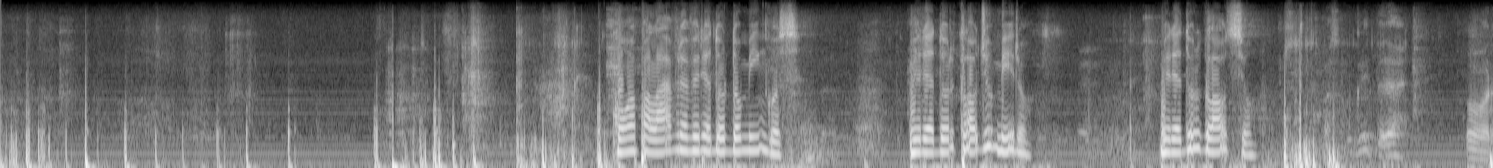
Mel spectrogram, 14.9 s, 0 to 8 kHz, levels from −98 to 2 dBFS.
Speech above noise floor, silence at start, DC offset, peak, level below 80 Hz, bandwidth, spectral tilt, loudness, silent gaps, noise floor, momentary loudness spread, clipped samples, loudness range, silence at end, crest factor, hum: 28 dB; 0 s; under 0.1%; 0 dBFS; -28 dBFS; 7.6 kHz; -6.5 dB/octave; -17 LUFS; none; -41 dBFS; 21 LU; under 0.1%; 12 LU; 0 s; 18 dB; none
